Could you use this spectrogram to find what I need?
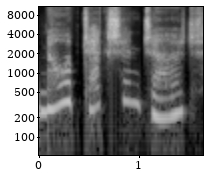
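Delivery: seductive, sultry tone. Reading out a chat suggestion for Megan's trial line: sultry voice as Megan. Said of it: "in a sultry voice, Megan would say".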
